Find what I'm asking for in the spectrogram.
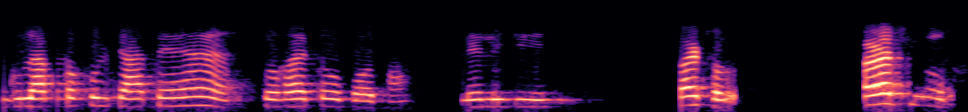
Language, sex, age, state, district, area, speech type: Hindi, female, 60+, Uttar Pradesh, Varanasi, rural, conversation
